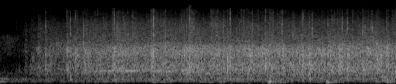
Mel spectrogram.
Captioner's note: audience applauding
